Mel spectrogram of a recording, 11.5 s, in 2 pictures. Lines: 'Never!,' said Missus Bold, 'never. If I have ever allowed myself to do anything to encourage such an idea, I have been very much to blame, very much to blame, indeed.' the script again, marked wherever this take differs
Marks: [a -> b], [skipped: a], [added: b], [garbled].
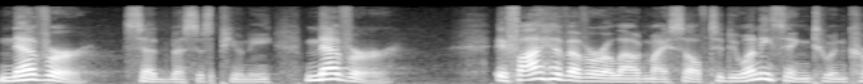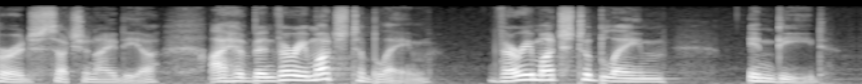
'Never!,' said Missus [Bold, -> Puny] 'never. If I have ever allowed myself to do anything to encourage such an idea, I have been very much to blame, very much to blame, indeed.'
